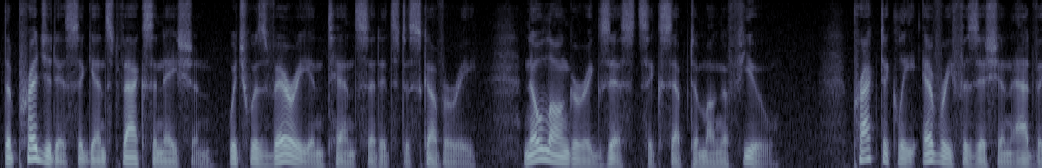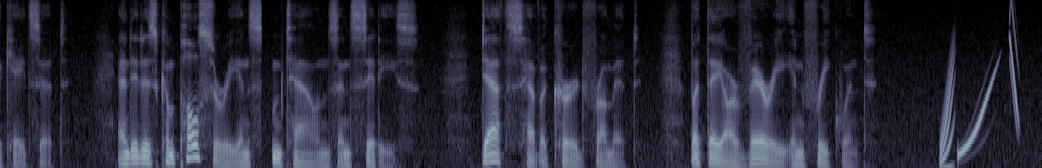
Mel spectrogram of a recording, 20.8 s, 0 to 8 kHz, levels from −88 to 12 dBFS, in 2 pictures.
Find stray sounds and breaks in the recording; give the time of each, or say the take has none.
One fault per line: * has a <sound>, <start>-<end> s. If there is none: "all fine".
* has a dropout, 13.0-13.1 s
* has a chirp, 19.8-20.6 s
